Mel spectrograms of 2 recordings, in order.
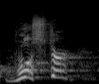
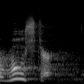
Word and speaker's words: Worcester: Worcester? I renewed my CCW. Am I saying that right? Is it Worcester or Wooster? Depends on who you ask.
